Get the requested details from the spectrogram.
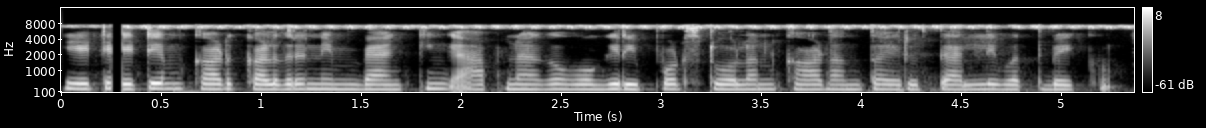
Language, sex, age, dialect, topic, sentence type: Kannada, female, 18-24, Central, banking, statement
